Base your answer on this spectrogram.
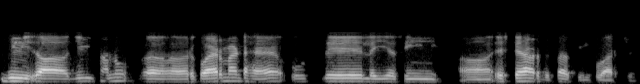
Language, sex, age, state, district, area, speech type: Punjabi, male, 45-60, Punjab, Barnala, urban, conversation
